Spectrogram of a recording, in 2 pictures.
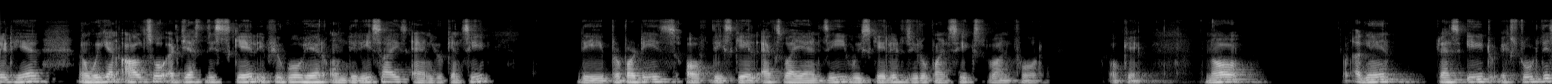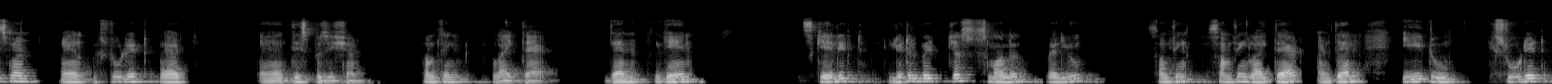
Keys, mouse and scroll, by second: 3.5-6.5 drag.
